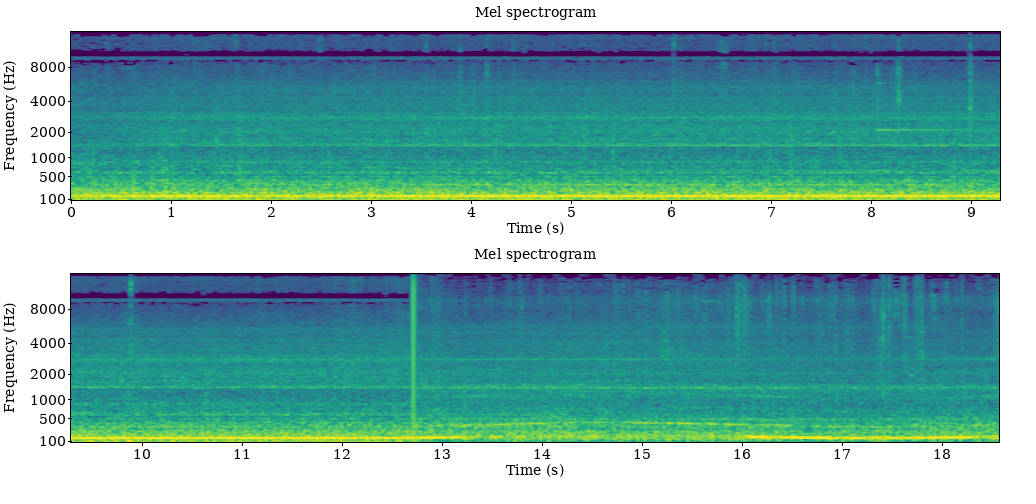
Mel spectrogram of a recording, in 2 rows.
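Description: Boeing 737 jet engines and wheels rumbling on the runway, heard from inside the cabin during the landing roll, with a steady low hum. About two-thirds of the way through, the deep rumble drops off suddenly as the jet slows; the hum swells again briefly near the end.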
